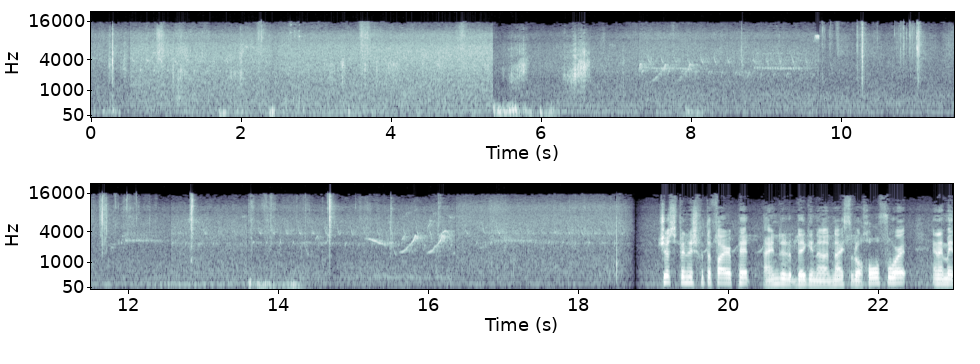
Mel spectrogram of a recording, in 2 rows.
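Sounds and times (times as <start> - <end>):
outdoor background hiss: 0.0 - 23.0
bird calls and chirps: 7.3 - 9.8, 11.8 - 18.7.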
